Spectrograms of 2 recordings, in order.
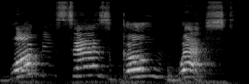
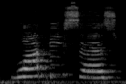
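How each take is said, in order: First: Loud, high slow Wadney says; booming. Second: Small slow squeak of Wadney says; whisper-small, scared Wadney says; timid squeak. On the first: Wadney commands the players, booming. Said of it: "In a voice so strong". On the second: Shy Wadney starts the game, timid. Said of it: "and squeaked". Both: A narrator's reading.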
